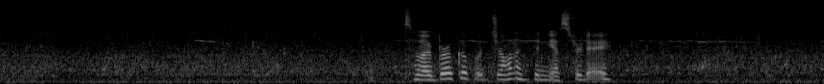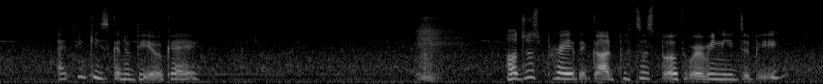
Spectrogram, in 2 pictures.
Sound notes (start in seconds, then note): 0.0 water burbles; 12.4 sniffs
